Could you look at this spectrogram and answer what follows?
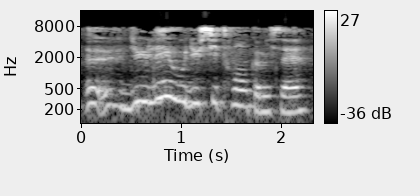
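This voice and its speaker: An actress playing a guarded, formally polite bourgeois wife and hostess in a radio mystery. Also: female voice, on the high side, expressive, normal speed, darkish tone, lightly acted. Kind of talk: old French radio mystery play acting. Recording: muffled, echoey, noisy old radio recording.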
